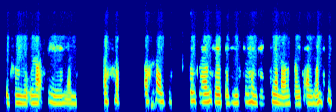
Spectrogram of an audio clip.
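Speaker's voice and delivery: muffled, as if through a hand. Real, not acted. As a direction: talk with a hand over the mouth. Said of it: "you sound very muffled".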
